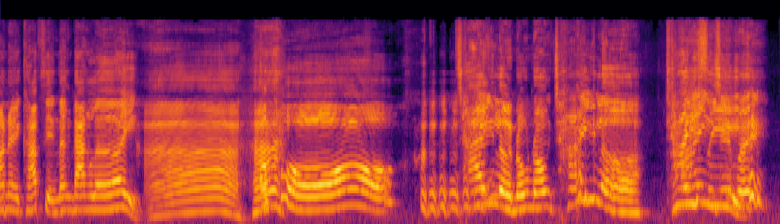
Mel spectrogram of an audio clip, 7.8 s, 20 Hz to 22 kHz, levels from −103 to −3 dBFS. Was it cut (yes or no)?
no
